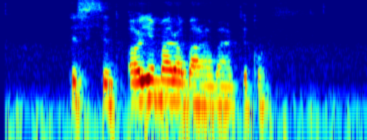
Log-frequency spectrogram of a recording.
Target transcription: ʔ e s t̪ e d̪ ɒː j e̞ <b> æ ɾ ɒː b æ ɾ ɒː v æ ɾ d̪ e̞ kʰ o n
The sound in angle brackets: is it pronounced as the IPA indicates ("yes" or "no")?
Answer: no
